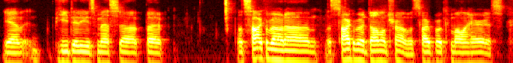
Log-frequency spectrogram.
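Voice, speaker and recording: Speaking at a moderate pace, this young livestream host from Boston, Massachusetts has a clear, resonant, mid-range voice and a steady tone. He chats casually, reads out viewer comments, says hi to chatters, and wanders along with lots of filler words.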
